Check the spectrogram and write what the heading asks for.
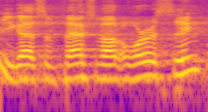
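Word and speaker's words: Aurra Sing: The official pronunciation for our next character is Aura Singh.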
